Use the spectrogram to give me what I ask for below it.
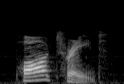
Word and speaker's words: portrait: portrait portrait 是专门指人物肖像或者景物画像，这个词它的重音在第一个音节上，字母 OR 读作 O，而 AI 读作短的 E。 portrait That is a portrait of Audrey.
